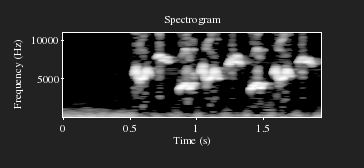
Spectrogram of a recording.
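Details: Cinereous tit, wingko type, first-place winner, played to coax other caged birds into song: a fast run of sharp, high, bouncing whistles, about eight notes, starting abruptly after quiet low rumble.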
